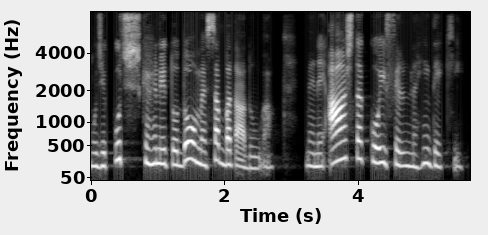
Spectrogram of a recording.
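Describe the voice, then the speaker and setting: Woman, teacher, measured lesson reading, dead dry close mic, mid pitch. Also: dry recording. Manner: steady, measured explanation, then example sentences. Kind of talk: reading a grammar lesson aloud.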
